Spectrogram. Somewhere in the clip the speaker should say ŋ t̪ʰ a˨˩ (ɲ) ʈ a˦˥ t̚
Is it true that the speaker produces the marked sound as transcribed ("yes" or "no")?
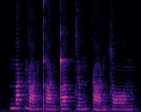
no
